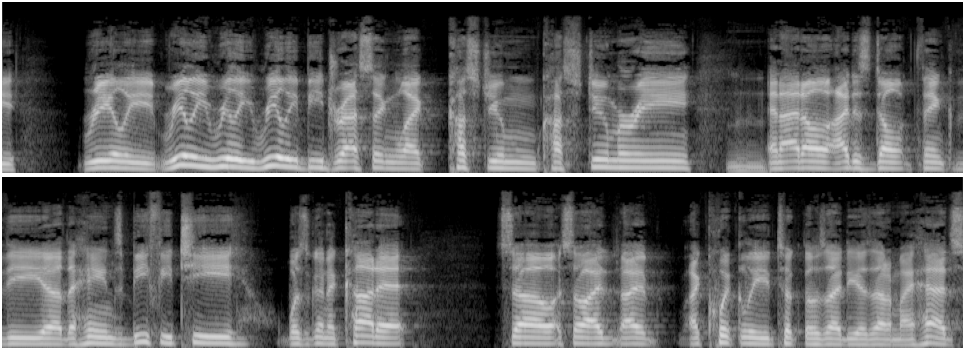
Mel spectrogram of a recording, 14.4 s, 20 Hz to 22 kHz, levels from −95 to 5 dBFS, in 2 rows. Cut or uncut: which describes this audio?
uncut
